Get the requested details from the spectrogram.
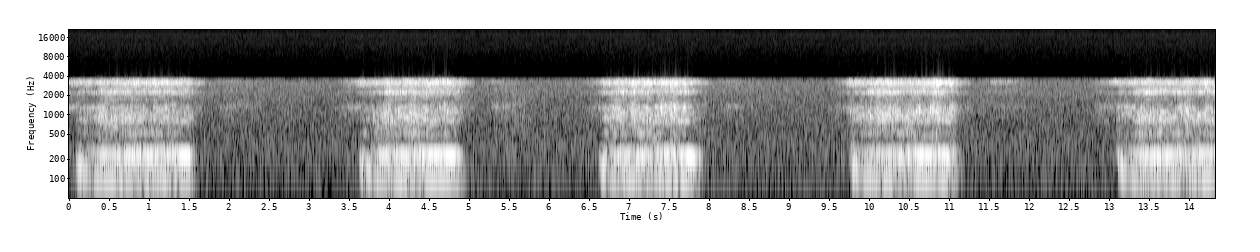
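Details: Steady, regular snoring from a sleeping dog, about 20 snores a minute.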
